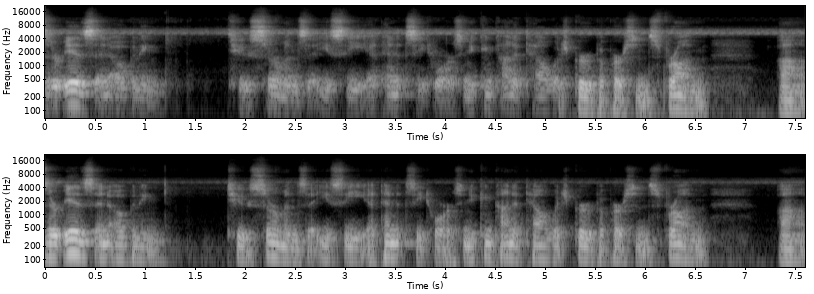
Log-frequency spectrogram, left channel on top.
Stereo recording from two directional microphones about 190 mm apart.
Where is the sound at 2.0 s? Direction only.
25° right (ahead or behind).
